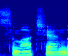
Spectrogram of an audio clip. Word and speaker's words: Sima Qian: His name is Sima Qian, which rhymes with Sima Tian, and I like history.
